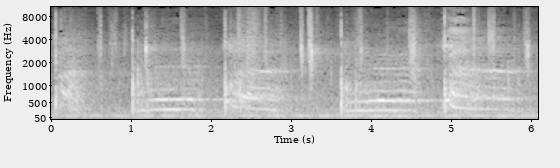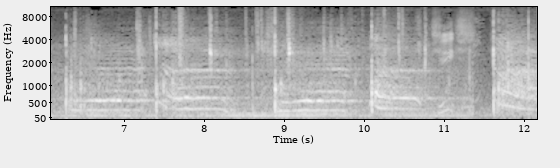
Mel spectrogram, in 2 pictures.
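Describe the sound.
A tennis player grunts during a U.S. Open match. Many rhythmic, loud, voiced grunts repeat, each with a sharp ball-strike thud.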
